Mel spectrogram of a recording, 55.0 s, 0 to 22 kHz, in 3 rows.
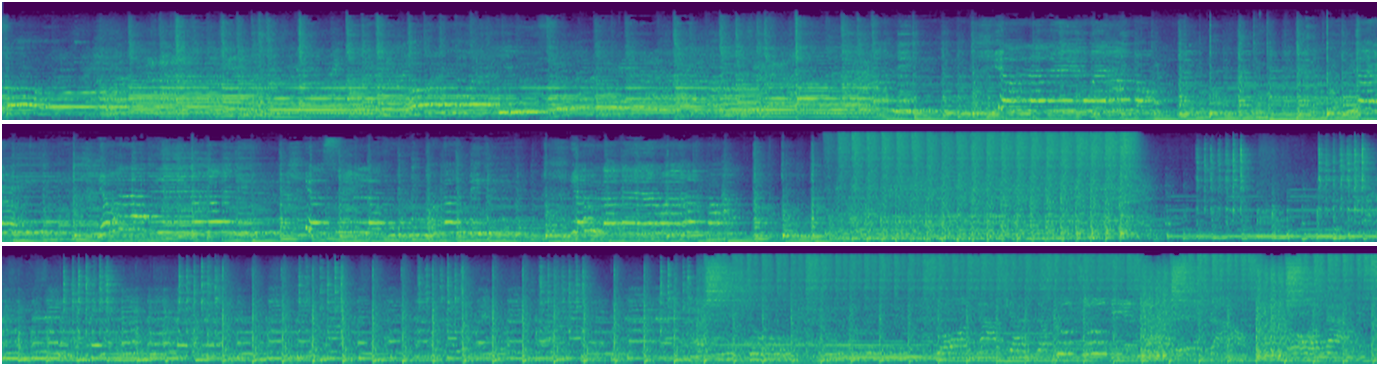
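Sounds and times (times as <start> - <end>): live band music: 0.0 - 55.0
drum kit: 8.4 - 55.0.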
